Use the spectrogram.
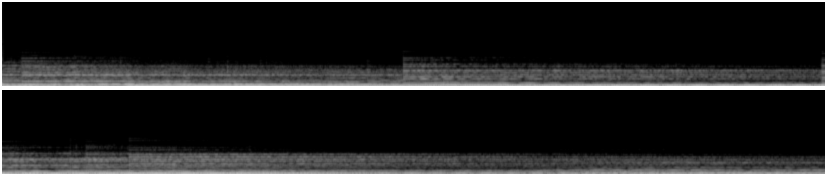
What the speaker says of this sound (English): a standard sort of reverb sound through the poly algorithm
